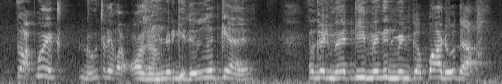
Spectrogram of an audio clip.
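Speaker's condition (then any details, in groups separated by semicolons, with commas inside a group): Cerebral palsy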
